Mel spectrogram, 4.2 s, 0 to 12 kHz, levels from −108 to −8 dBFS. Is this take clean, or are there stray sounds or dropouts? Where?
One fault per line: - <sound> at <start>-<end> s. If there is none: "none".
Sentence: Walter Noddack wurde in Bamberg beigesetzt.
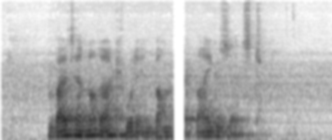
- dropout at 2.2-2.3 s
